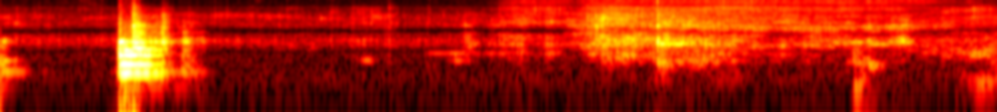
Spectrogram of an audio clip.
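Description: Chopped onion, tomato, garlic and ginger sizzling in a little oil on a tawa as a spatula stirs and scrapes them, starting about halfway in. A brief vocal sound comes just before, about half a second in.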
